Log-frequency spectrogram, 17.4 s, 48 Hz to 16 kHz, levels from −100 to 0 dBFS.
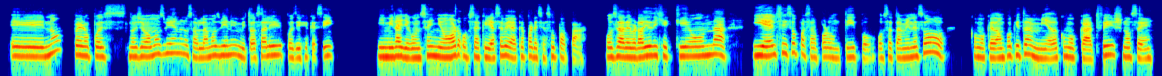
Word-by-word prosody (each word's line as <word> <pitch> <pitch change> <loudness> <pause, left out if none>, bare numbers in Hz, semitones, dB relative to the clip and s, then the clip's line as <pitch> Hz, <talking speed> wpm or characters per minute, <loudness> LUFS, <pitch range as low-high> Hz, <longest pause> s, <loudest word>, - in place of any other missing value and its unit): "Eh, 220 -1 +3
no, 315 +9 -1
pero, 235 -2 +2
pues, 215 -1 -4
nos 215 -1 -1
llevamos 220 +5 0
bien, 280 +1 -3
o - - -5
nos 250 -3 -6
hablamos 205 +4 -1
bien, 240 +1 +1
y - - -3
me - - -4
invitó 200 -4 -3
a 195 - -3
salir, 235 +4 +1
y, - - -11
pues, 205 -5 -5
dije 195 +1 -3
que 185 - -8
sí". 225 +3 -3 0.6
Y 215 -1 +2
mira, 215 +1 +5
llegó 200 -2 +2
un 200 0 +1
señor, 225 +1 +3
o 220 -2 -3
sea, 210 +1 -2
que 210 0 -1
ya 190 -1 +3
se 235 - -2
veía 210 -5 +2
que 215 - -5
parecía 205 -3 -3
su 215 +4 -4
papá. 185 -3 -6 0.3
O 210 0 0
sea, 215 0 +5
de 210 - +4
verdad, 205 0 +4
yo 230 +1 +6
dije: 225 -3 -1
"¿Qué 225 0 +2
onda?". 235 +1 +2 0.4
Y 235 0 +6
él 235 +2 +5
se 285 +3 -3
hizo 290 +2 -3
pasar 210 -6 -5
por 210 +2 -3
un 195 -2 -5
tipo. 205 -3 -6
O 195 - -5
sea, 205 +1 -5
también 200 +1 -1
eso, 275 +1 +1 0.4
como 210 -2 -3
que 200 - -1
da 195 0 +3
un 200 - 0
poquito 230 +2 0
de 260 - +2
miedo. 190 -1 -1
Como 210 -2 -2
catfish, 210 +7 +1
no 210 -1 -1
sé. 190 0 -4
215 Hz, 230 wpm, -21 LUFS, 200-235 Hz, 0.6 s, yo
